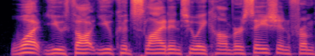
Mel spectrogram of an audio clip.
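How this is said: It is read in a flat, robotic assistant voice.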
